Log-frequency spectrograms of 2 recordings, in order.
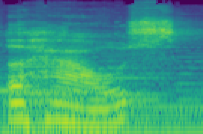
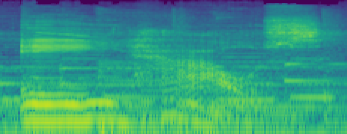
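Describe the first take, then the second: First: The word 'a' is reduced to a schwa. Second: The word 'a' has its full strong vowel. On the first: "Jadinya seperti" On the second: "Bentuk kuatnya adalah"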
